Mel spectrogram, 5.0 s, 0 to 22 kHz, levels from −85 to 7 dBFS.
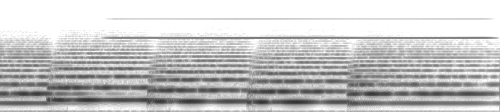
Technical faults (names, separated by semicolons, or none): feedback whistle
